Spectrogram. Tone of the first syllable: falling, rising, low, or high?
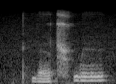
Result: rising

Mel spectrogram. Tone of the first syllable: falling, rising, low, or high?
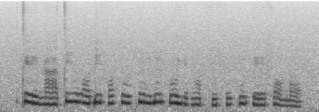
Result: falling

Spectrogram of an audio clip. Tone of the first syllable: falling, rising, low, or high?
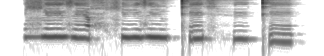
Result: high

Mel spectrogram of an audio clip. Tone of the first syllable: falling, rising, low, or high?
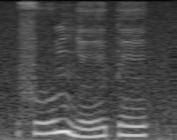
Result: rising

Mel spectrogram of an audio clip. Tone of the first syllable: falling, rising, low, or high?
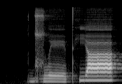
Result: low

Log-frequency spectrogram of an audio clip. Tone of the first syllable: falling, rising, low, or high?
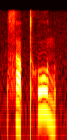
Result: low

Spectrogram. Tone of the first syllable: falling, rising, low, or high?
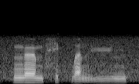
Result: low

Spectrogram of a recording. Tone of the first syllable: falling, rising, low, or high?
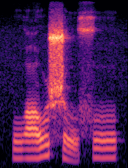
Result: rising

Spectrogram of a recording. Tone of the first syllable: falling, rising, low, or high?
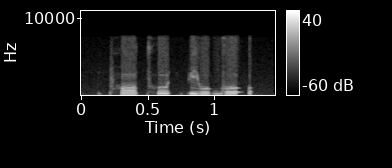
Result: low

